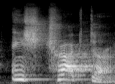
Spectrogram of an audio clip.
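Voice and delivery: instructor said slowly, stress on the middle syllable struc; slow model word. Shown as a demonstration. Teacher modelling instructor slowly for the class. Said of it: "repare que a tônica está aqui".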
